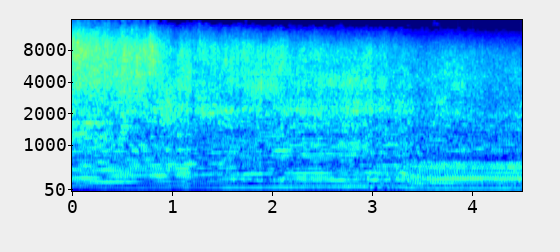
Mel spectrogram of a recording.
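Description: Camaro's engine at full throttle on a drag run. It holds a steady note, then climbs in pitch about three seconds in.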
